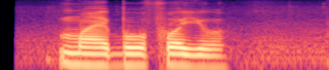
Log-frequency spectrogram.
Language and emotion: Russian, neutral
